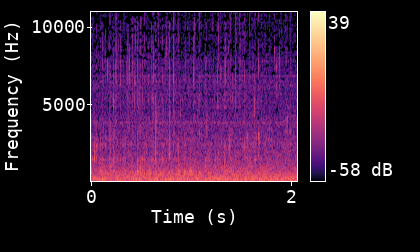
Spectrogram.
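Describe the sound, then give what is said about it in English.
Cold water poured by the cupful into a pot of simmered coffee grounds and egg, a faint, steady splashing pour lasting about two seconds. “Pour in a cup of cold water and then let it sit for 10 minutes.”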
